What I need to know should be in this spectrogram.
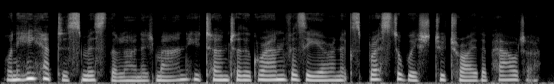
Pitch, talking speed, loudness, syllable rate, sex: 200 Hz, 225 wpm, -19 LUFS, 5.5 syllables/s, female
